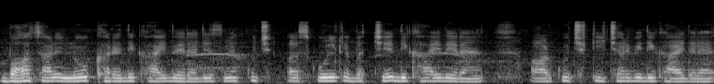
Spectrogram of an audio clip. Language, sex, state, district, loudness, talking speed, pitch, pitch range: Hindi, male, Uttar Pradesh, Budaun, -20 LUFS, 210 wpm, 155 Hz, 150-160 Hz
